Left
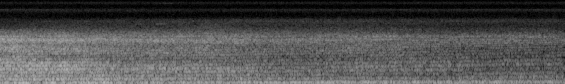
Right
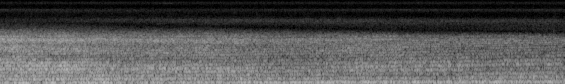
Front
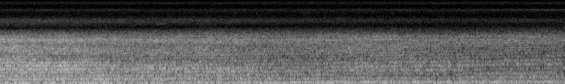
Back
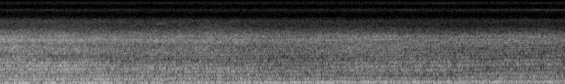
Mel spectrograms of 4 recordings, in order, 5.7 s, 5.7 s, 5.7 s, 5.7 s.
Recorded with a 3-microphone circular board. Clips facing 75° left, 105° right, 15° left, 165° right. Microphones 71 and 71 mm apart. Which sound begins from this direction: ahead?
An aircraft, at 0.0 s.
